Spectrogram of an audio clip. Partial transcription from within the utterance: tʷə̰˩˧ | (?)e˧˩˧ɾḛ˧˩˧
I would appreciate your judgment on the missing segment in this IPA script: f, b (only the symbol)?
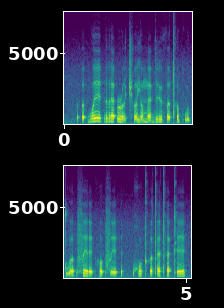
f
